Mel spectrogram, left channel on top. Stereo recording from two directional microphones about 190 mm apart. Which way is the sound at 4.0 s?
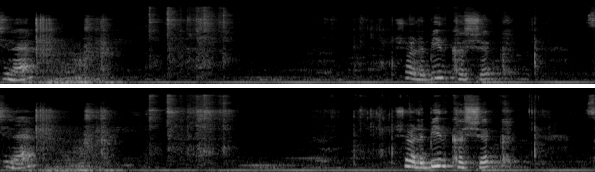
50° right (ahead or behind).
